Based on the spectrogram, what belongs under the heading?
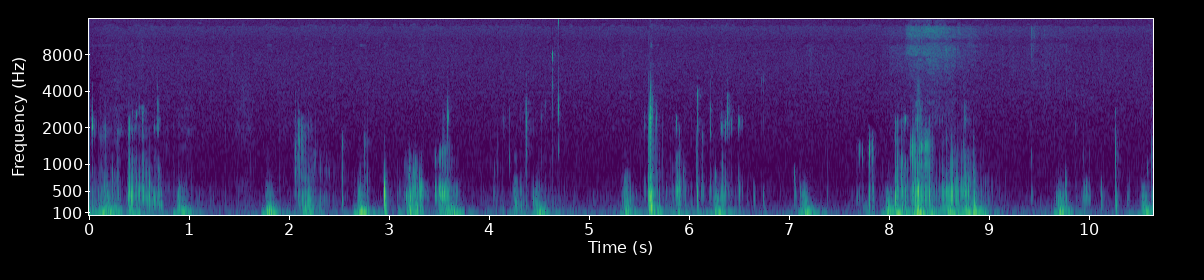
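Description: Low gurgling and rumbling bowel sounds in irregular bursts; ordinary stomach growling from an empty, active gut.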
